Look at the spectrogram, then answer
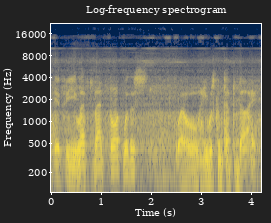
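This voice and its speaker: A man's voice: rumbling low, expressive, unhurried, exaggerated voice. An actor playing a shrewd, urbane detective in an old radio mystery, explaining his case with assurance. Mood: assured. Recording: dull, hissy AM radio reception.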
